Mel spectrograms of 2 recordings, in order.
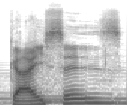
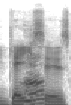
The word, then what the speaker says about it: geyser: I want to add a bunch of geysers. Is that how you say it? I didn't want to say gaysers because that's definitely not how you say it.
